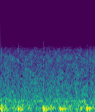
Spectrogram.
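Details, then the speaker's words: Rapid, soft, muffled fetal heart sounds heard through the mother's abdomen during a Leopold examination. The fetus is in cephalic presentation with its back on the right, so the heartbeat is sought in the lower right quadrant on the right paramedian line. The fetal rate is faster than the mother's pulse. "jenis jantung janin bahkan akan lebih cepat dari denyut nadi ibunya"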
